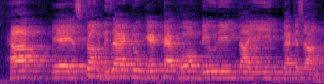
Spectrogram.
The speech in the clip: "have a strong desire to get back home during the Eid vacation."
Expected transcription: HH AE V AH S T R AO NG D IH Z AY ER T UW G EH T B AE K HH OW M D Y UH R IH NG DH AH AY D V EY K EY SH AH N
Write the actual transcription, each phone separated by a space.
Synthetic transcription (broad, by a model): HH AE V AH S T AO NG D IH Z AY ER T UW G EH T B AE K HH OW M D Y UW R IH NG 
